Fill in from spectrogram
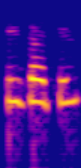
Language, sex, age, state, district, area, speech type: Bengali, female, 45-60, West Bengal, Uttar Dinajpur, urban, conversation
